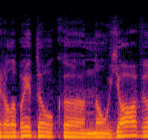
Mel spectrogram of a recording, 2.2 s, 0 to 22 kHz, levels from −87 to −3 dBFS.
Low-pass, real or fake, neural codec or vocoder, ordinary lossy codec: 14.4 kHz; real; none; AAC, 48 kbps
